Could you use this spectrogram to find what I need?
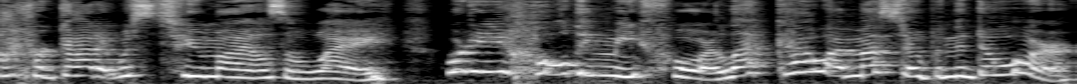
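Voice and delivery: high, frantic, feverish, desperate, hysterical pleading voice. An old woman struggles against the old man holding her arm, feverish and hysterical.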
